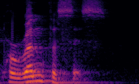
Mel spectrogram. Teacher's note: The stress is on ren.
